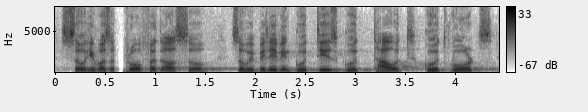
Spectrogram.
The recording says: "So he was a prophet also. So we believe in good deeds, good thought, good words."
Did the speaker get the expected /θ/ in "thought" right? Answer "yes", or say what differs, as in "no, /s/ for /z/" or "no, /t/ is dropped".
no, /t/ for /θ/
